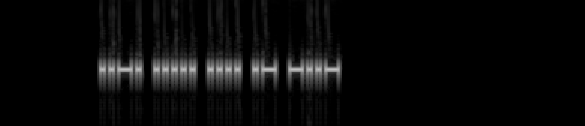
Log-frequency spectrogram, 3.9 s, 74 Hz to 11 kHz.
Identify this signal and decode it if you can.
Morse code, heard as a keyed tone, about 40 wpm, 700 Hz. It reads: F5HAX
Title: DXCC-100 Call Signs - 5 Characters - 40wpm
